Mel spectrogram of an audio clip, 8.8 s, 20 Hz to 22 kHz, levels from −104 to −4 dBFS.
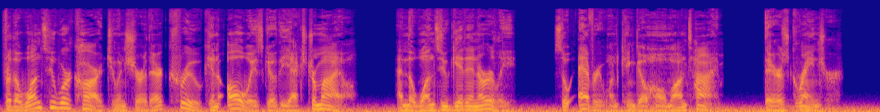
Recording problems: low rumble; faint; throughout; 25 dB below the speech

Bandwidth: 15.5 kHz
